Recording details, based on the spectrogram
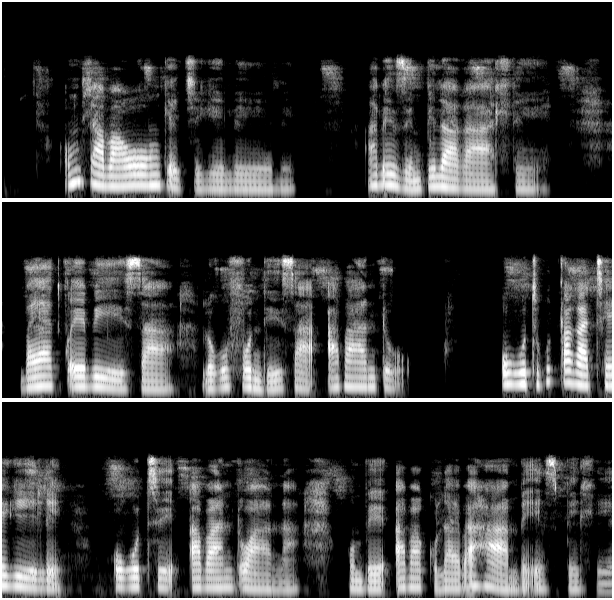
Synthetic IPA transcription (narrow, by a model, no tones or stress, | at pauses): ṵm̩ɮaβawɔŋkʼɛd̥ʒ̥ʱiɣɛlɛlɛ | aβɛzempʼilaɣaɬɛ | βajaǀeβisaloɣufundʱisa̰ːβantʼṵ | ɣutʰiɣuǃaɣatʰeɣilɛ̰ | uɣutʰiaβantʼwanaɣumbʱɛʔaβaɡ̥ʱulajɔβa̰hambʱɛ̰ʔḛzi̥b̥ʱɛɮɛːla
